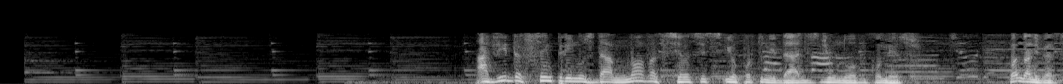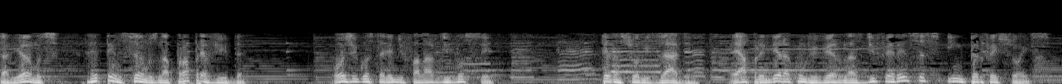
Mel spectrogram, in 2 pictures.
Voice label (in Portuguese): Amiga Masculino; Telemensagens 2017; Aniversários; Aniversário de Amigos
